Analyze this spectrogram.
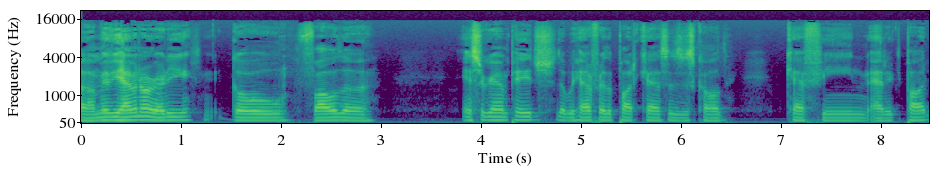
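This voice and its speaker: At a moderate pace, a man speaks in a monotone, flat intonation with a dark, mellow tone. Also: medium pitch for a man. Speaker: podcast co-host. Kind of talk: casual chat. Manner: casual, slangy, laughs often.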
